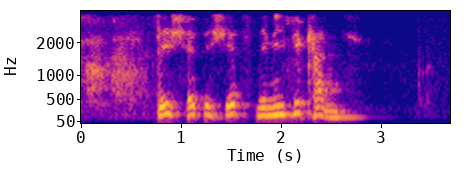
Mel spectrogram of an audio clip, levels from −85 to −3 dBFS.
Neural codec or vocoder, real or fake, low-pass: codec, 16 kHz, 6 kbps, DAC; fake; 3.6 kHz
